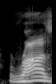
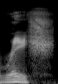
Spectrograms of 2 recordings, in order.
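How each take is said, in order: First: The name ends with an s sound. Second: The name ends with an sh sound. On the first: This is the commonly known pronunciation. "I decided to say Ra's instead, so the mainstream people could get what I was talking about" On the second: This is the speaker's usual pronunciation. "I usually say Raish"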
